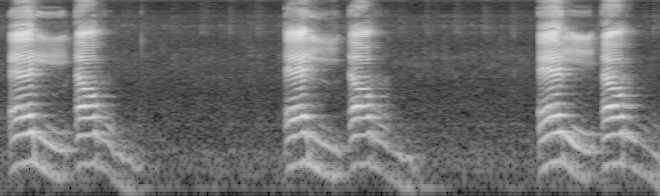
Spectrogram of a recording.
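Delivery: الأرض said slowly, sakin ra thick; heavy ra. Shown as a demonstration. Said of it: "تفخم هكذا".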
